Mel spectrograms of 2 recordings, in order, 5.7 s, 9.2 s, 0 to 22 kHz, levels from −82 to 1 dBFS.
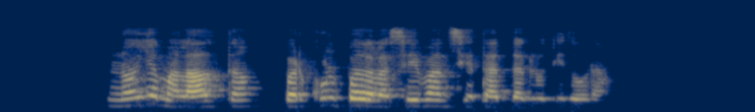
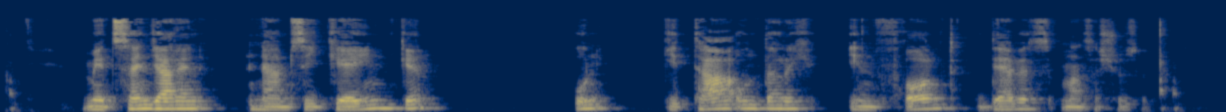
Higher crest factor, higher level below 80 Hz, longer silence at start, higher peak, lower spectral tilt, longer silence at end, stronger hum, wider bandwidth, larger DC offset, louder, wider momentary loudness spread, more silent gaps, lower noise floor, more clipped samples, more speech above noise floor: about the same, 20 dB vs 24 dB; second, under -90 dBFS vs -60 dBFS; first, 0.8 s vs 0.05 s; second, -8 dBFS vs -2 dBFS; second, 1 dB/octave vs -4.5 dB/octave; first, 1.15 s vs 0.35 s; neither; second, 8.2 kHz vs 11.5 kHz; neither; about the same, -26 LUFS vs -24 LUFS; second, 14 LU vs 19 LU; neither; first, under -90 dBFS vs -82 dBFS; neither; first, over 64 dB vs 58 dB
